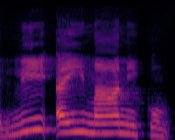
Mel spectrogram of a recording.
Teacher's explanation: یا ساکن سے پہلے دیکھیں زبر ہے، نرمی کے ساتھ ادا کریں گے اور معروف کا بھی خیال رکھنا ہے اور لمبا نہ ہو اس بات کا بھی خیال رکھنا ہے۔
